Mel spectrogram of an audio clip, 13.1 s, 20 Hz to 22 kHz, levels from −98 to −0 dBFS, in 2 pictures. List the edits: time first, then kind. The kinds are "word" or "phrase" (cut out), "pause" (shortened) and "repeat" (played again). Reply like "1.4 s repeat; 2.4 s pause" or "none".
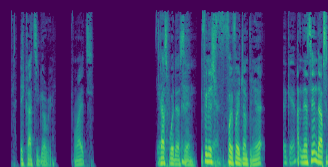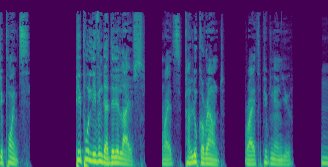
4.0 s word; 6.0 s word; 6.4 s word; 11.9 s word

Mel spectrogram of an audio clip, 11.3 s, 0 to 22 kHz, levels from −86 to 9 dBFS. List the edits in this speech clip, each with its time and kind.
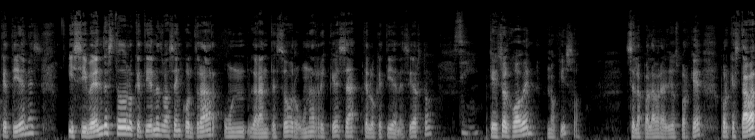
5.4 s word; 7.2 s pause; 9.5 s phrase

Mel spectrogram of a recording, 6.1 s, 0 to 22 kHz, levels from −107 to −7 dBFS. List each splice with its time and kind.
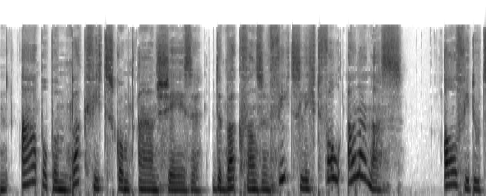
2.6 s pause

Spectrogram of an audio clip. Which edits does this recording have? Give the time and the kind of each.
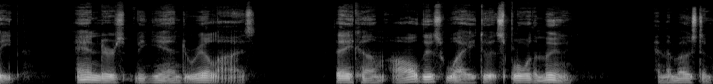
3.5 s word

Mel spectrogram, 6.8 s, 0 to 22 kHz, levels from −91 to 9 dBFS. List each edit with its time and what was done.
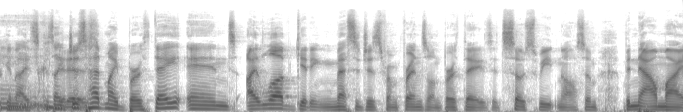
none

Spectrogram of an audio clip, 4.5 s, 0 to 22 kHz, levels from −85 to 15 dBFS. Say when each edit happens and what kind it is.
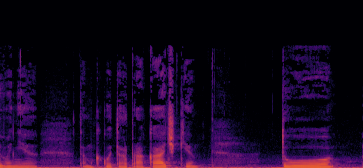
1.6 s word

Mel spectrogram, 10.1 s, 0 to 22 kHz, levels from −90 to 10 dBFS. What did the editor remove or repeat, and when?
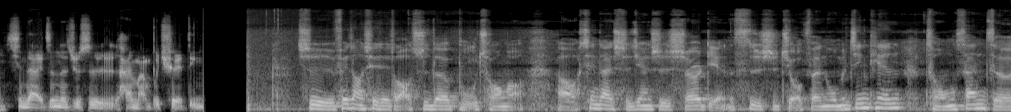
3.9 s word

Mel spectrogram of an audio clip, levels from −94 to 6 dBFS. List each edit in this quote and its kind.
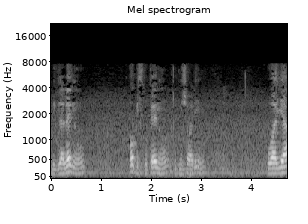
2.5 s word

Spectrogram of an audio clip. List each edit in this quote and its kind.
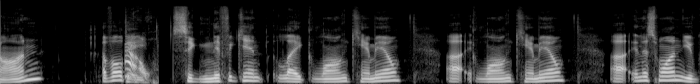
1.3 s phrase; 1.6 s word; 4.7 s repeat

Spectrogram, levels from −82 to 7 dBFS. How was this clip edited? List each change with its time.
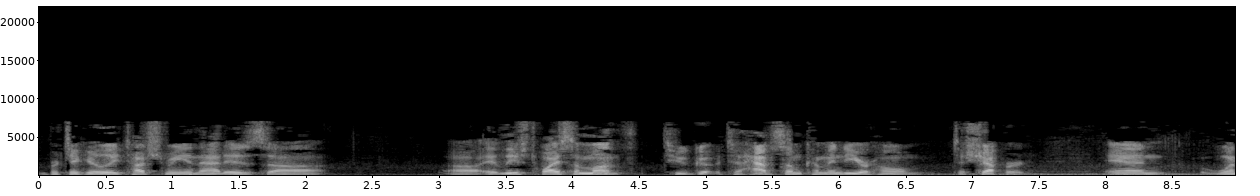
none

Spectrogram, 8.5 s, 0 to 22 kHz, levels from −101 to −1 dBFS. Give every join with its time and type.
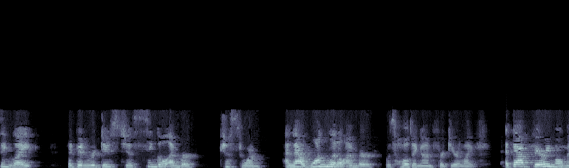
3.2 s pause; 5.7 s pause

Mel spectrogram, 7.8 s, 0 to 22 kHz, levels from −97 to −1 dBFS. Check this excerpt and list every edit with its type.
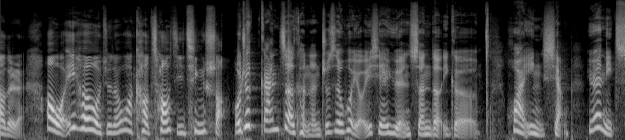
none

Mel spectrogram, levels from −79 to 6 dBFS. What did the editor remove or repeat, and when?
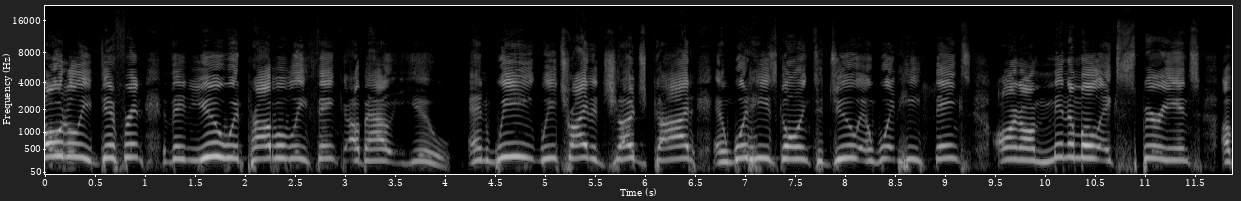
4.2 s pause

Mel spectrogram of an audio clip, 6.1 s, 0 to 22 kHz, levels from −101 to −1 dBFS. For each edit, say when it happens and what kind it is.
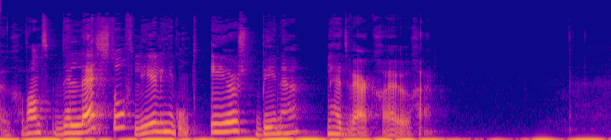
1.3 s phrase; 1.7 s word; 3.3 s word

